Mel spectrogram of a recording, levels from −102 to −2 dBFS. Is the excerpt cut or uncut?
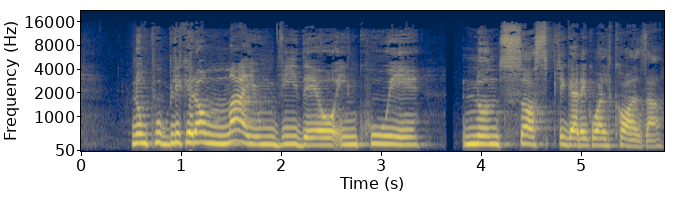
uncut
